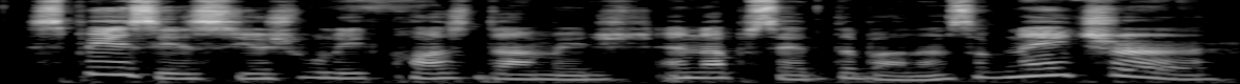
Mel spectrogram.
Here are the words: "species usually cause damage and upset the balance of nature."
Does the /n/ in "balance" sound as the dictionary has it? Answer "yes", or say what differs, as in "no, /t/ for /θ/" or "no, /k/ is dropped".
yes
